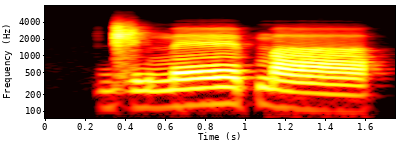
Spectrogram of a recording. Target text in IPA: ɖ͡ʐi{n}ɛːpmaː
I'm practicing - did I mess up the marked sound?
yes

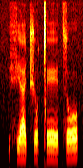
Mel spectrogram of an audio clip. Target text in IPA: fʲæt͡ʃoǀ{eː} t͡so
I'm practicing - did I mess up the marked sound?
no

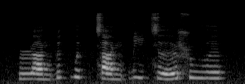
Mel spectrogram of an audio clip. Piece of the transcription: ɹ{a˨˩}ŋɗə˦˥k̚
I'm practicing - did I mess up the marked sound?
no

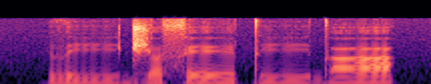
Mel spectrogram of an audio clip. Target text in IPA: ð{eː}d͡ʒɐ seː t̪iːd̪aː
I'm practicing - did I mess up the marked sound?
yes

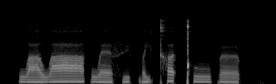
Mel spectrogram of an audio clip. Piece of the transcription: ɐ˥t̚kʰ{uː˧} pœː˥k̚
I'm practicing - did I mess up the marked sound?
no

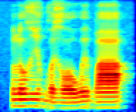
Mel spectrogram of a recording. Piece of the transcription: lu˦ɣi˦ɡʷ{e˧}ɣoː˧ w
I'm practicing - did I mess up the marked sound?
no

